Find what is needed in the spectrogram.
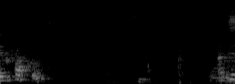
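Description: A man's voice trailing off in the first half second, then near silence with three or four faint short clicks.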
